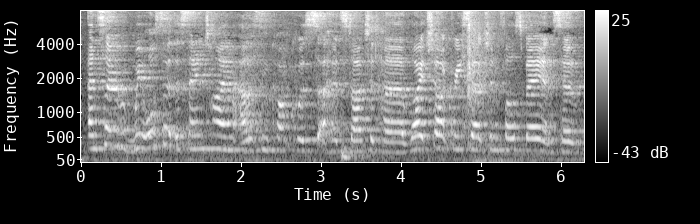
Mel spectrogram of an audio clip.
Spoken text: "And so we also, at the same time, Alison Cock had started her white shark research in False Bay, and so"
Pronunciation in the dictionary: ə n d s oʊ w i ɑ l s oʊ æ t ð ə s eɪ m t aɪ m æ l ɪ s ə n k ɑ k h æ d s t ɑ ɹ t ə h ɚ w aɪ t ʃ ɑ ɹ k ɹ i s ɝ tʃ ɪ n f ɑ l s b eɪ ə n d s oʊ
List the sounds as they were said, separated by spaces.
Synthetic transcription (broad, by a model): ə n s oʊ w i ɑ l s oʊ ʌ t ð ə s eɪ m t aɪ m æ l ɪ s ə n k ɑ k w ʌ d s t ɑ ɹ t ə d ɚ w aɪ t ʃ ɑ ɹ k ɹ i s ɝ tʃ ɪ n f ɑ l s b eɪ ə n s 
